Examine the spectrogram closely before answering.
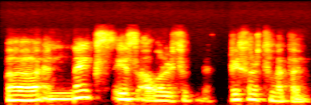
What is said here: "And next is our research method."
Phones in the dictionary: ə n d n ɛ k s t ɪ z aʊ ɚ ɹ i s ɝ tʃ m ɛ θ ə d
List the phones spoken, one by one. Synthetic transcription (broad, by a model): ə n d n ɛ k s t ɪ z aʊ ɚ ɹ i s ɝ tʃ m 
